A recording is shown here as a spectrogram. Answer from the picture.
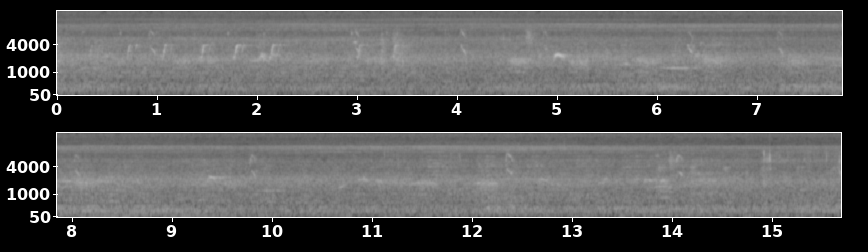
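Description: Birds chirping and calling in short, scattered notes over a steady low outdoor rumble.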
